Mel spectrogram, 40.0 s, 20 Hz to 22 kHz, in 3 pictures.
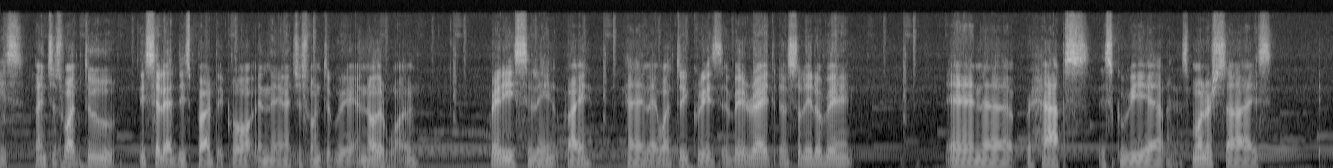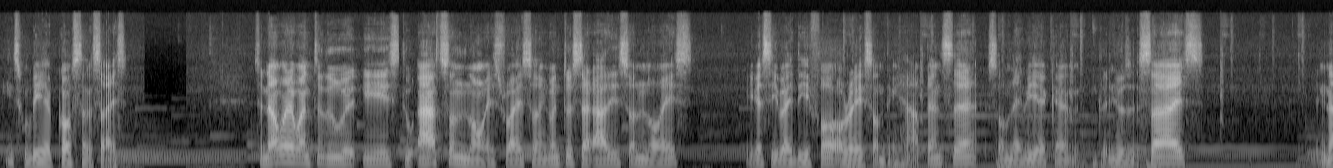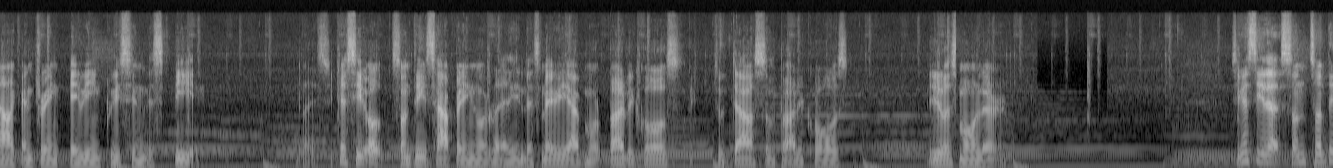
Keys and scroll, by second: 13.2 super+z, 32.6-33.6 typing, 33.9 Return.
